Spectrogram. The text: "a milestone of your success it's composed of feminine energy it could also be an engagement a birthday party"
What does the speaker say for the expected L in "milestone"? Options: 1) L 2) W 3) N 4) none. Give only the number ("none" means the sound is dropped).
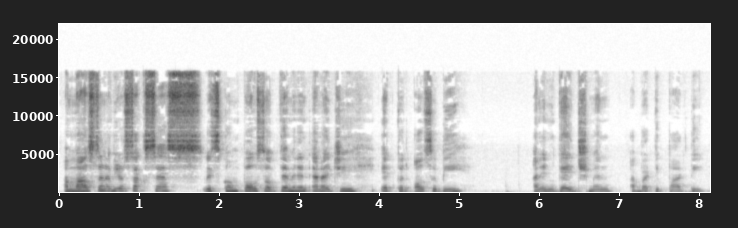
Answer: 4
